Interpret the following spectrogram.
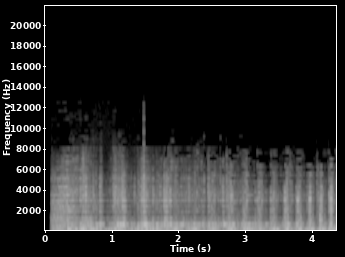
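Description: Produced sound effect for a spinning logo animation: a rapid mechanical rattle of clicks over a steady held tone. It starts suddenly, and the clicks grow more distinct and closely spaced near the end.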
